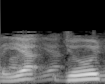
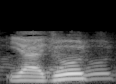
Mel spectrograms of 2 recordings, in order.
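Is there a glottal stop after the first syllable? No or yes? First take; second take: yes; no. First: A glottal stop follows the first vowel. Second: The first syllable has a long vowel, no stop. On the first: "ويقال ياجوج بالهمزة" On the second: "يقال ياجوج بالألف"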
